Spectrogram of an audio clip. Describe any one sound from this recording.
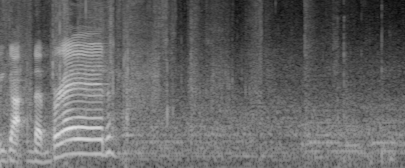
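A paper bag rustles as it is handled.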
